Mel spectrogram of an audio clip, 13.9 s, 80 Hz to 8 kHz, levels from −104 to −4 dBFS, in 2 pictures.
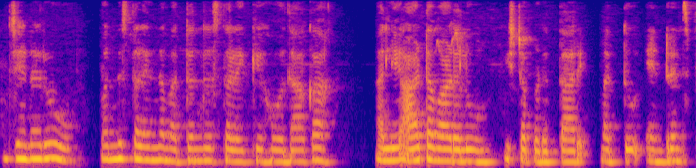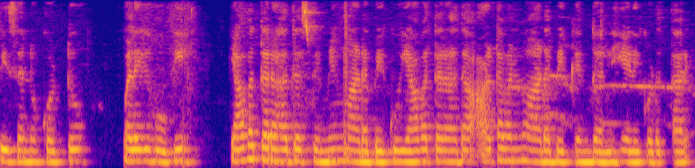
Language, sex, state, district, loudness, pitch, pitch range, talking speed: Kannada, female, Karnataka, Dharwad, -24 LUFS, 200 Hz, 190-210 Hz, 120 wpm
